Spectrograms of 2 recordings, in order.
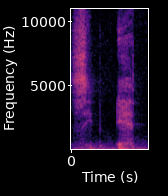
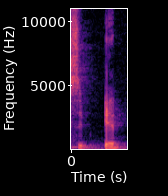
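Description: First: Very soft, whispered ghostly count; imitated faint, voiceless count; eerie whisper. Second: Said in the usual way. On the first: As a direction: whisper it like the mysterious extra voice. Re-enacts the eerie eleventh count.

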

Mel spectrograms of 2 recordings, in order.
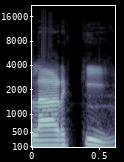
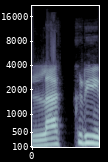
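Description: First: লাড়কি said with ড় before k, the right Urdu form; লাড়কি modelled as the proper Urdu word for girl; correct word larki. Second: লাকড়ি said with k before ড়, the wrong way round; লাকড়ি spoken as the error to avoid; wrong word lakri. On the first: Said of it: "এটা হলো লাড়কি". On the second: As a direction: say লাকড়ি as the mistaken form, k then r. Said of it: "লাকড়ি নয়". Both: Shown as a demonstration.

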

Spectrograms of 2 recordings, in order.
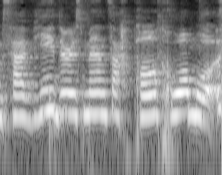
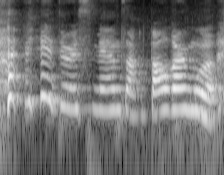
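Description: First: Said in the usual way. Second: Laughing repeat. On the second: Real, not acted. Repeats her habit, laughing.

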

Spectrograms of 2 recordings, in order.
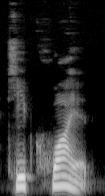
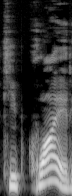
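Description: First: Said in the usual way. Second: Higher, louder hushing reproach; sharp but kind hush to the hare; cried reproach. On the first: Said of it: "reproaching him gently". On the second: A narrator's reading. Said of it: "he cried, reproaching him gently".

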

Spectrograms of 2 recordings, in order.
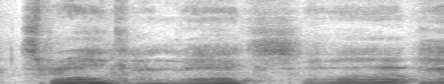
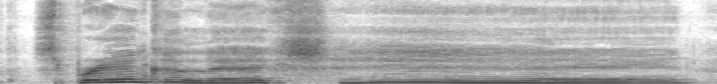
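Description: First: Slower, much softer and lower repeat; soft echo. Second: Stretched very slow and higher, sing-song; drawn-out plug. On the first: Repeating the merch line to viewers, soft and low. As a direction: let it fall away like an echo. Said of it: "echoed merch plug". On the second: Hawking his spring merch to viewers, slow and higher. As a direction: draw the words out like a jingle. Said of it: "drawn-out merch plug". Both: Pretend.

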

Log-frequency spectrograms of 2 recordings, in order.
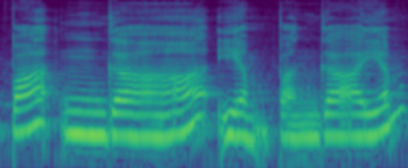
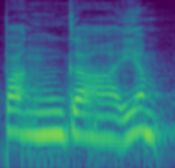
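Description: First: പങ്കായം stretched out very slowly, syllable by syllable; teacher spelling out പങ്കായം at a crawl; very slow model word. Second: Said in the usual way. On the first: Shown as a demonstration. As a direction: draw out പങ്കായം slowly so the class can copy it. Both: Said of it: "അപ്പം നോക്കൂ".

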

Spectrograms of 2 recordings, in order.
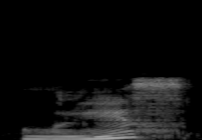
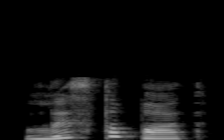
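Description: First: "Листопад" in three drawn-out, separate syllables; split into syllables. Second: Said in the usual way. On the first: Shown as a demonstration. Teacher dividing a word for pupils, syllable by syllable. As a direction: pause after each syllable of "Листопад". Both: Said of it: "поділити ці слова на склади".

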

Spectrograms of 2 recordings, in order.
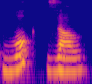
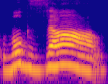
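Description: First: Said in the usual way. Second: "вокзал" with a loud, drawn-out А; stress on last syllable. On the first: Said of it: "ми з вами отримуємо слово". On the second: Shown as a demonstration. Teacher marks the stressed vowel for pupils, stress on last syllable. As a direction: punch and stretch the final А of "вокзал". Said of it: "наголос на".

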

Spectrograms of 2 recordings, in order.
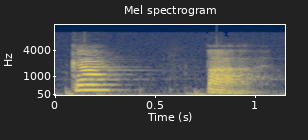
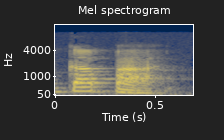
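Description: First: "capa" cut in two, CA-pa, stress on "ca"; split into syllables. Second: Said in the usual way. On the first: Shown as a demonstration. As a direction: hit "ca" in "capa", pause, then "pa". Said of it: "la sílaba tónica es ca". ("capa" separada en sílabas, con fuerza en "ca") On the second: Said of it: "usted la va a separar".

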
